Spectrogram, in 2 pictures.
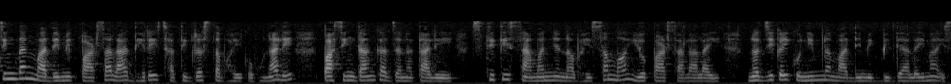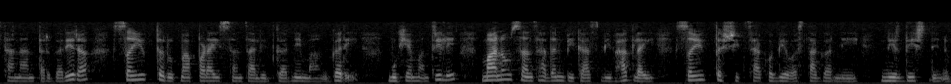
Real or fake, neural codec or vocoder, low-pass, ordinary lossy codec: real; none; none; none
